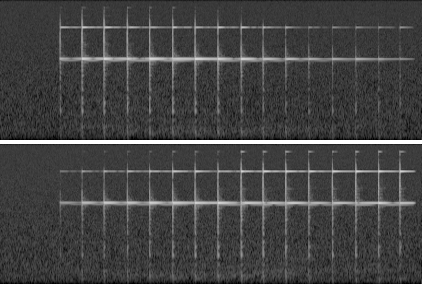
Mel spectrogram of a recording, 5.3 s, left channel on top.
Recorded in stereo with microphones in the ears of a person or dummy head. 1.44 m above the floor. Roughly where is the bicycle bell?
Left.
